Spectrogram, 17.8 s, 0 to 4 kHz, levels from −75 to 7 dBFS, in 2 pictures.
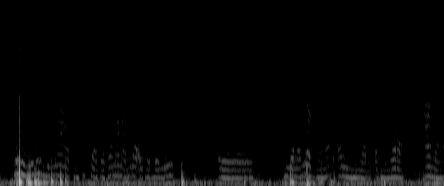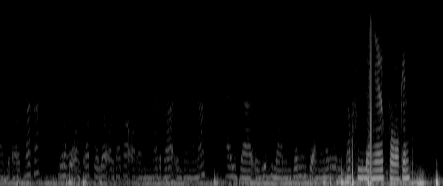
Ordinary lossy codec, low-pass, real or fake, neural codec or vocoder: none; 3.6 kHz; fake; vocoder, 22.05 kHz, 80 mel bands, WaveNeXt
